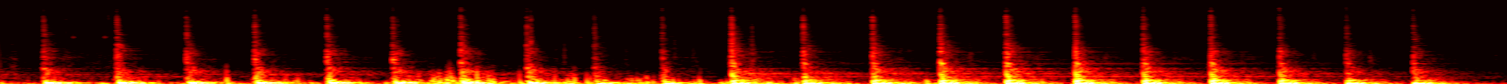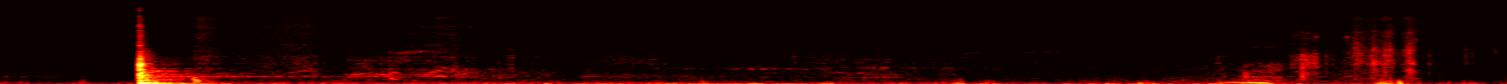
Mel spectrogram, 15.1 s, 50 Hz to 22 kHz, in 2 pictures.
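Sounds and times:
fist thumping subwoofer grille: 0:00.0 - 0:07.6, 0:08.2 - 0:08.8.

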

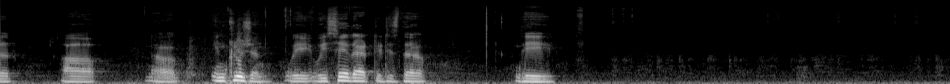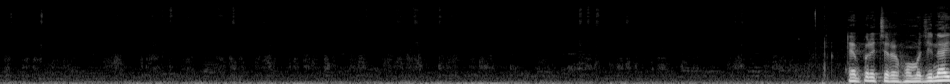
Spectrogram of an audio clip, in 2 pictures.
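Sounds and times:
low steady hum: 0:00.0 - 0:19.0
pen scratching on paper: 0:05.7 - 0:17.5.

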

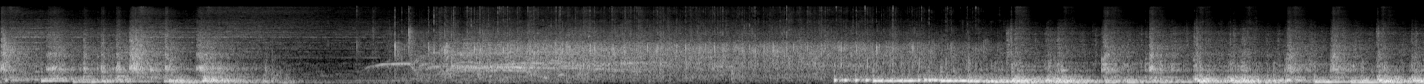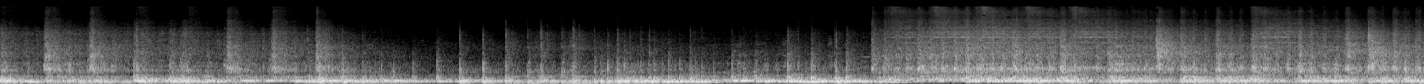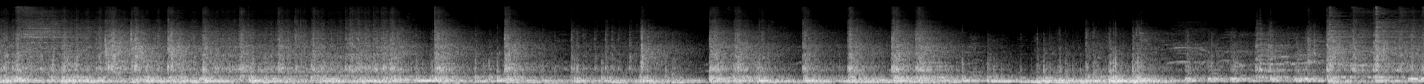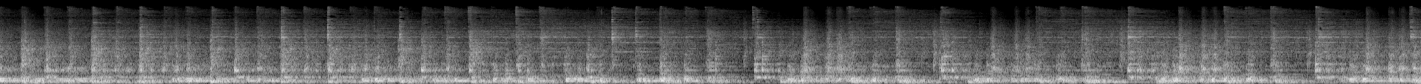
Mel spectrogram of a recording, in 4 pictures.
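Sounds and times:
snare drums: 0:00.0 - 0:56.9.

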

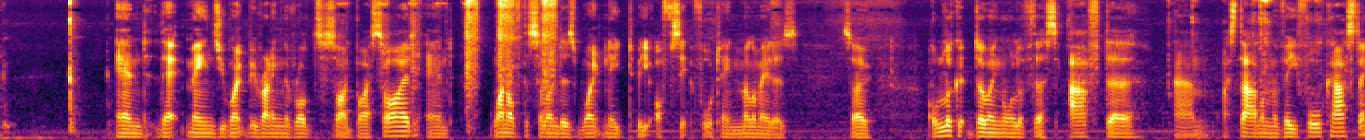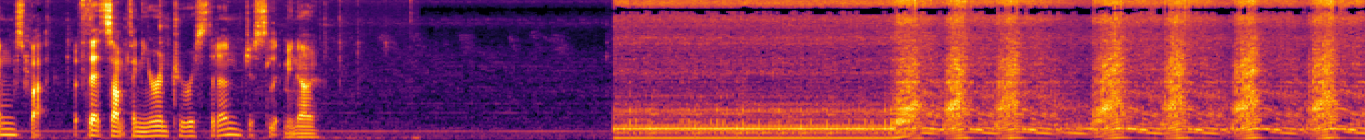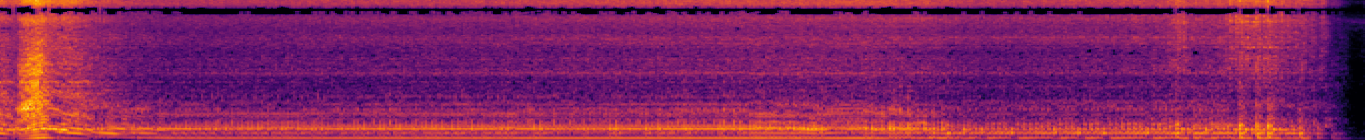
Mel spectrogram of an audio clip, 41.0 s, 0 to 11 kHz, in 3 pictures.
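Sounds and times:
motorcycle engine revving and idling: 0:19.8 - 0:40.9.

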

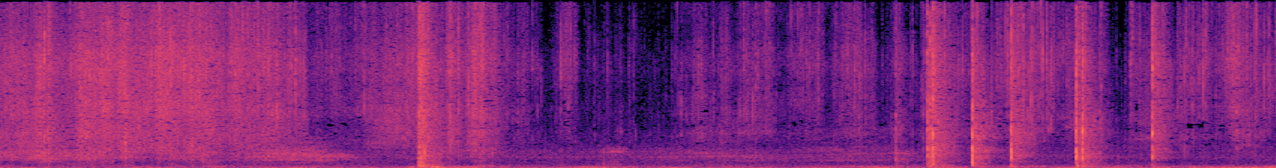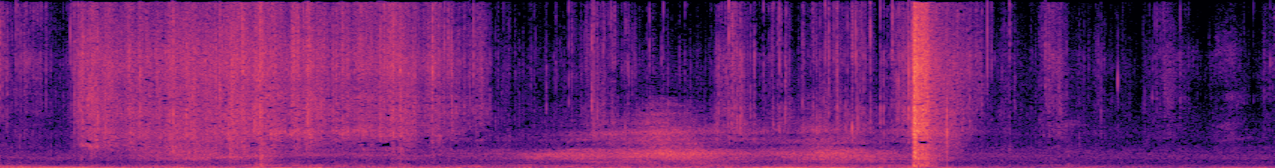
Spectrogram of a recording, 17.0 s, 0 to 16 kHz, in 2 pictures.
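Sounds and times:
plastic film crinkling: 0:00.0 - 0:17.0
sharp crackles of film: 0:00.0 - 0:17.0
steady rustle of film: 0:00.0 - 0:17.0.

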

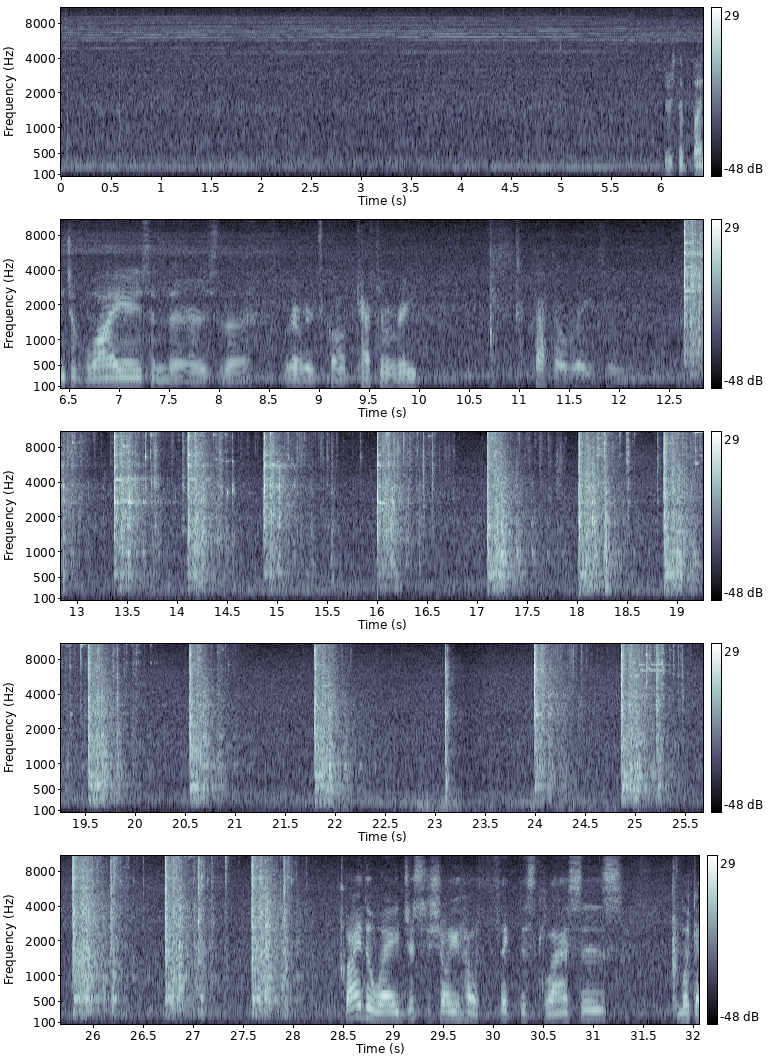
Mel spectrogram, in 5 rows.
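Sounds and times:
bat hitting monitor: 0:21.8 - 0:22.4.

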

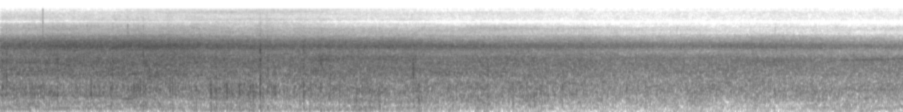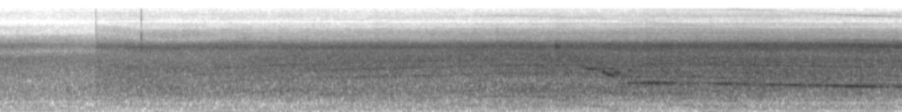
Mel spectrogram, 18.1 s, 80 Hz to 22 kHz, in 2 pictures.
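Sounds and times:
bus diesel engine pulling away: 0:00.0 - 0:18.0
tyres hissing on wet road: 0:00.0 - 0:18.0.

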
